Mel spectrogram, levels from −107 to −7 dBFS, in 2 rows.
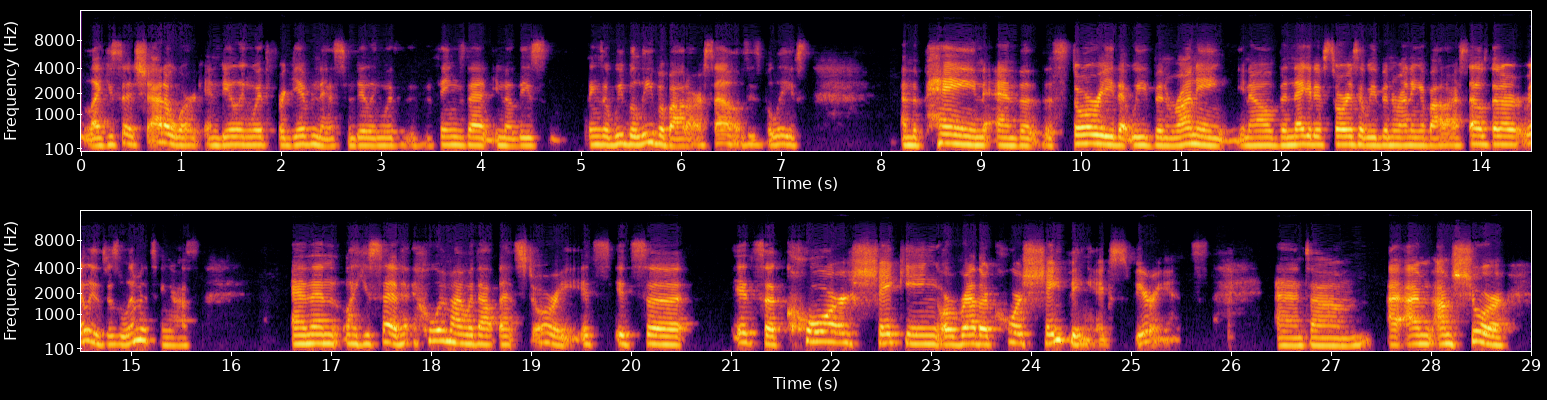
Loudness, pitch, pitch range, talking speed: -19 LUFS, 175 Hz, 160-195 Hz, 170 wpm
